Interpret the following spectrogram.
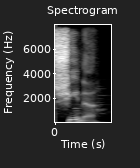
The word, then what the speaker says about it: Scheana: Scheana Shay, pronounced Sheena, actually confirmed in her memoir, My Good Side, that she hooked up with Shane West too.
